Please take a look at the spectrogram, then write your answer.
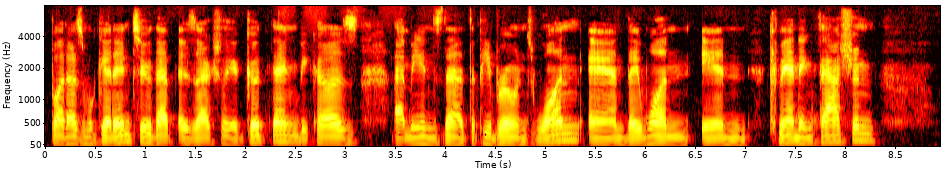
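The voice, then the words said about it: Slightly rough, hoarse voice. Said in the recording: “my voice is a little rough”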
